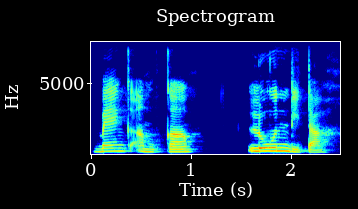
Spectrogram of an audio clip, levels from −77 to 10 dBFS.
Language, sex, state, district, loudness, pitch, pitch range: Konkani, female, Goa, North and South Goa, -16 LUFS, 190 Hz, 180-220 Hz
